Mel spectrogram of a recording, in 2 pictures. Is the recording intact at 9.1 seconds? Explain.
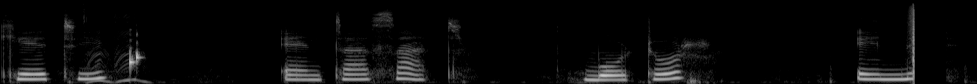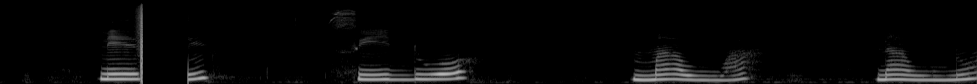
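No. From 9.05 to 9.48 s a wireless microphone squelch dropout occurs: the FM radio signal fades, the receiver's squelch mutes the output for about 330 ms, and the speech returns. On a waveform this appears as a flat gap, and on a spectrogram as a blank vertical band.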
